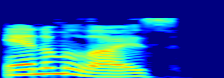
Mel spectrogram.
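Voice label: "animalise", British English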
